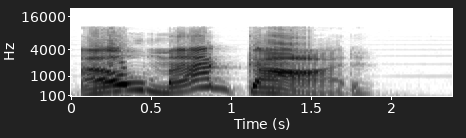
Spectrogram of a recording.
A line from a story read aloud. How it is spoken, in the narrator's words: a woman's voice exclaiming in a nasal southern accent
